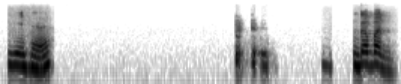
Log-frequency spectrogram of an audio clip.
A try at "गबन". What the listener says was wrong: नो नो, गबन नहीं बोलेंगे, गबन। हल्की सी थ्रोट से साउंड आएगी, हाँ की, गबन। गबन। ठीक है, मतलब प्रॉपरली जी नहीं है वो, प्रॉपर ग नहीं है, गमले वाला ग नहीं है, थोड़ा सा हा की साउंड मिक्स है, गबन।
